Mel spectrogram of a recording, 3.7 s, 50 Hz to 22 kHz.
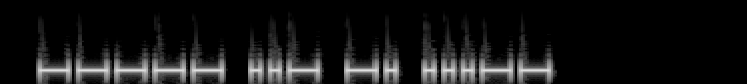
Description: Morse code, heard as a keyed tone, about 25 wpm, 700 Hz. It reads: 0UN3
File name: practice / 25wpm / Four Letter-Number Combinations - 25wpm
